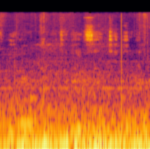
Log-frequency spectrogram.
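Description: Road and engine rumble heard from inside a moving taxi cab: a steady, heavy low rumble, with a sharp click near the end.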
